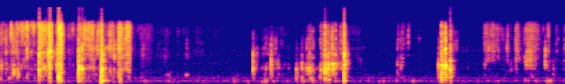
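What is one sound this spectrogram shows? Cardboard boxes scrape and rustle as hands open and handle them close by.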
